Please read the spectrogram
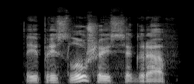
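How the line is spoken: Stern admonition. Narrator (Russian): строго внушила Анна Ивановна

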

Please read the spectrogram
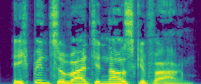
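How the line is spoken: Said aloud. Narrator (German): sagte laut

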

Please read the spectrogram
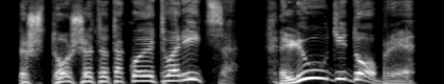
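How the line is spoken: Shouted, seeking support. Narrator (Russian): Ища поддержки, прокричал он зрителям

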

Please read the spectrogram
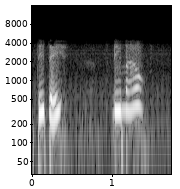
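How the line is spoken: Trembling fearful voice. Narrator (Vietnamese): Quách Tường sợ, run run nói

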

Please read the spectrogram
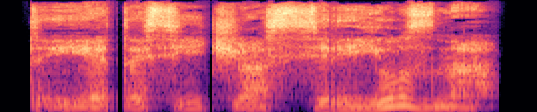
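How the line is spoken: Hoarse. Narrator (Russian): Хриплю

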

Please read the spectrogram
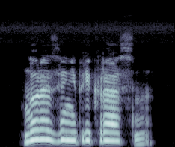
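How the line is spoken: Sighing. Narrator (Russian): вздохнула Нили

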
